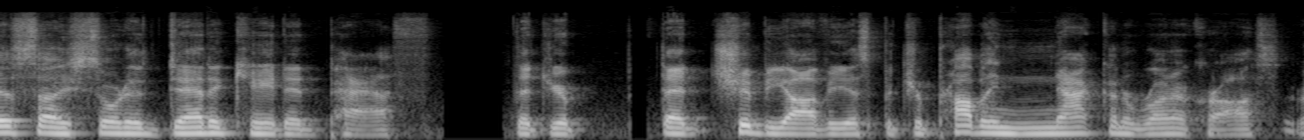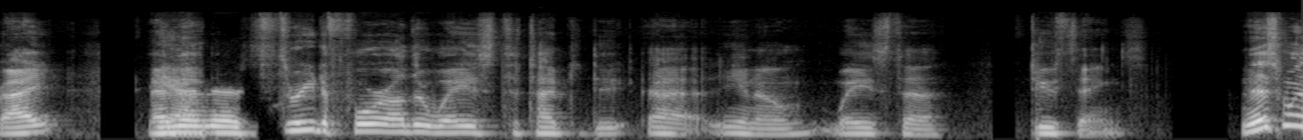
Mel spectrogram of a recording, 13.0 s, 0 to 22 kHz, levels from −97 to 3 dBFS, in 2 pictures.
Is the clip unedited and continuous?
yes; 0 cuts

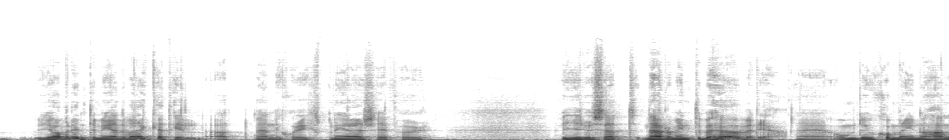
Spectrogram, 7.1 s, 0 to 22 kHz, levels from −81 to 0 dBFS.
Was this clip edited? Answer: yes; 1 cut; at 5.9 s

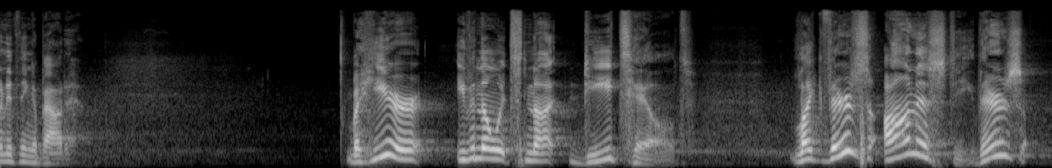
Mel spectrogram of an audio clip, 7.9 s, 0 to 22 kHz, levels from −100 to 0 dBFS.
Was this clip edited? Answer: no; 0 cuts

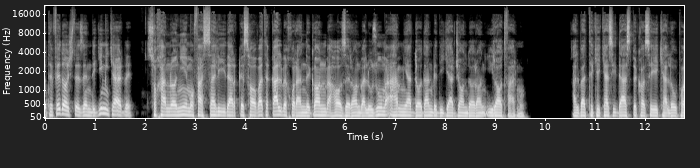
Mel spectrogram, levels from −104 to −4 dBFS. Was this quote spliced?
no; 0 cuts

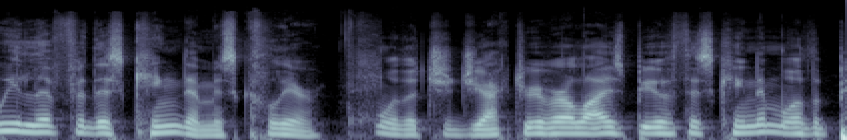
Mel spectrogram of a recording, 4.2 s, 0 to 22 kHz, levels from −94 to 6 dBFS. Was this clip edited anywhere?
yes; 1 cut; at 1.9 s

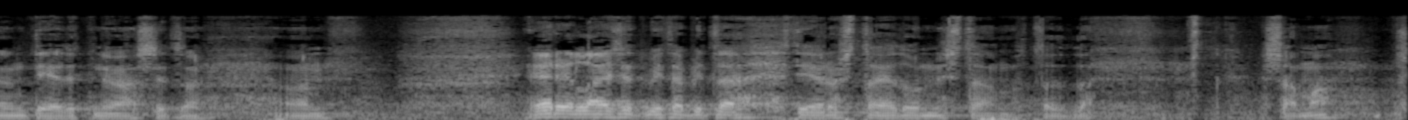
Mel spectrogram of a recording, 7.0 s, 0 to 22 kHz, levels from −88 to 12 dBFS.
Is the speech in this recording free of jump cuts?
yes; 0 cuts

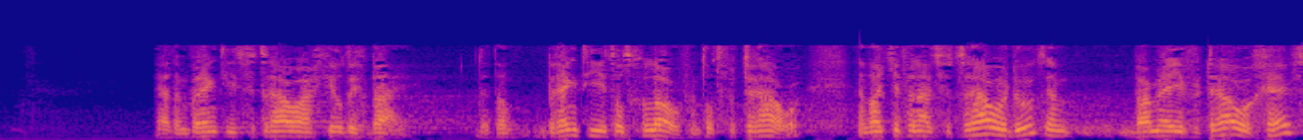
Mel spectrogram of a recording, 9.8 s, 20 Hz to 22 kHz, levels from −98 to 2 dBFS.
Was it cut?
no; 0 cuts

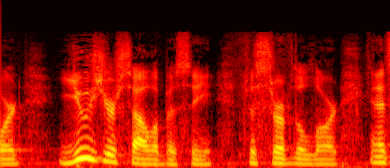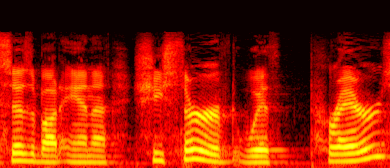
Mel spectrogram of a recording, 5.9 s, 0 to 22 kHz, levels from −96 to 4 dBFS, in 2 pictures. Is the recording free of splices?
yes; 0 cuts

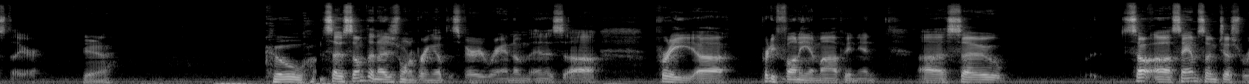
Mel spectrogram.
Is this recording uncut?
no; 1 cut; at 3.2 s

